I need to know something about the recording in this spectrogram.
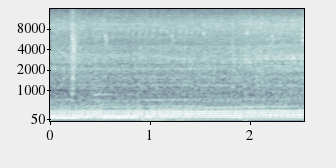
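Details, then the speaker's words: Kawasaki ZX-4RR with 500 miles, first start after a tune following a no-start, warning lights still flashing: smooth, even four-cylinder burble with steady low pitch and no knocks or rattles; idles cleanly. "So, I don't know what those lights are, but it starts up fine. I'm not hearing any weird noises or anything like that."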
